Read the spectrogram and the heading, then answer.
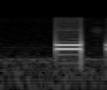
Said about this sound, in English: We're having a little phone trouble, folks. It's all right. We're not picking on any particular callers. All of our callers are suffering from this.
